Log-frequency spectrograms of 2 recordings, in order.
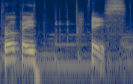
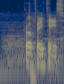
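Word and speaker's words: προφήτης: All right, this is prophates. Yes, prophates, which means prophet. Because if you were to spell it out, you kind of see the word.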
